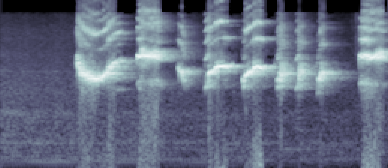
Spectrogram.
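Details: Orange-headed thrush, a cage bird, singing a loud, dense phrase of about eight high, warbled whistles. Some notes rise and some fall. Intended to coax stalled birds into song.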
